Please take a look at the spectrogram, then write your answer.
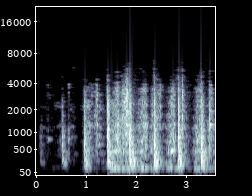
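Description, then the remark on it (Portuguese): Construction sounds of woodworking while building a house: a series of loud, rough rasping strokes, like a saw or file working wood, repeating in a fairly steady rhythm, with no voices. “Parece alguém construindo uma casa, não é?”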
